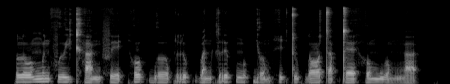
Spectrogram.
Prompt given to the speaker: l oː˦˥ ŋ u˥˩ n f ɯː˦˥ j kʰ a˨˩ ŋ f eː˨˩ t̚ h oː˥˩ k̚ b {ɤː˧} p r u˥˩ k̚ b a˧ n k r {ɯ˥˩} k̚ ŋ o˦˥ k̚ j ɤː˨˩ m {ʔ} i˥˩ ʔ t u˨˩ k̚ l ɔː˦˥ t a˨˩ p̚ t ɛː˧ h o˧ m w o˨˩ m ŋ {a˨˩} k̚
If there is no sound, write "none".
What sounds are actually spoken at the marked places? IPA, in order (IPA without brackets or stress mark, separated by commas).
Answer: ɤː˧, ɯ˦˥, h, a˨˩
